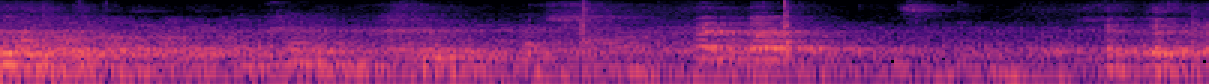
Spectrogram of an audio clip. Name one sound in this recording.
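People in a small audience laugh.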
